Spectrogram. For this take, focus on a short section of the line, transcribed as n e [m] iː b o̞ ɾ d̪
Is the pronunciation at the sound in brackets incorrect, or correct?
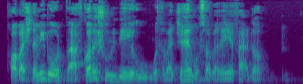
correct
